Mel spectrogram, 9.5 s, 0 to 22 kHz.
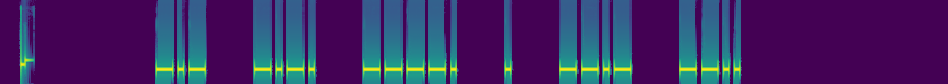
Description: Morse code, heard as a keyed tone, about 22 wpm, spaced as for 12 wpm, 700 Hz. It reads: KC9EQZ
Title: USA Call Signs - 6 Characters - 3x Character Spacing - 22wpm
